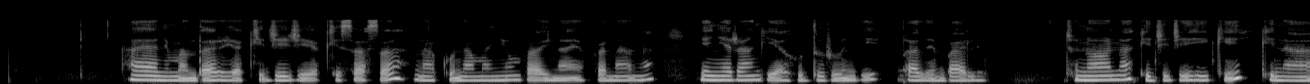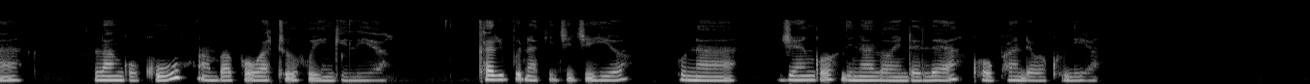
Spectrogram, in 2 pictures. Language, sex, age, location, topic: Swahili, female, 25-35, Nairobi, finance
